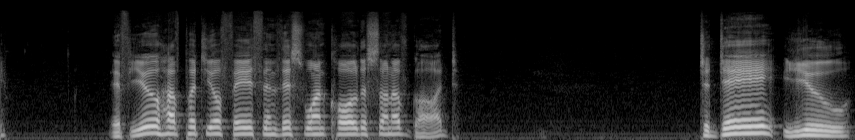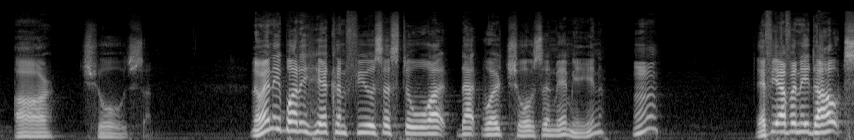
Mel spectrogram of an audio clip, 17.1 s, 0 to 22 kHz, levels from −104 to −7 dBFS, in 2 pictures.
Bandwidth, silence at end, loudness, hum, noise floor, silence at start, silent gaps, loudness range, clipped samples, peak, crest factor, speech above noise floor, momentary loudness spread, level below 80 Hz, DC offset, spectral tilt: 14.5 kHz; 0 s; -34 LUFS; 60 Hz at -65 dBFS; -80 dBFS; 0 s; none; 7 LU; under 0.1%; -14 dBFS; 20 dB; 46 dB; 15 LU; -68 dBFS; under 0.1%; -5.5 dB/octave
